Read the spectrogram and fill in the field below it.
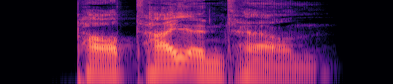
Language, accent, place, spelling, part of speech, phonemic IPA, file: German, Germany, Berlin, parteiintern, adjective, /paʁˈtaɪ̯ʔɪnˌtɛʁn/, De-parteiintern.ogg
- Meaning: internal to a political party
